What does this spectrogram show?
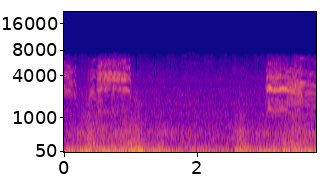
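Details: Royal albatross calling at the Taiaroa Head colony near Dunedin, New Zealand, on a live camera: two short nasal harmonic calls, one near the start and one at the end, with strong wind rumble in between.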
